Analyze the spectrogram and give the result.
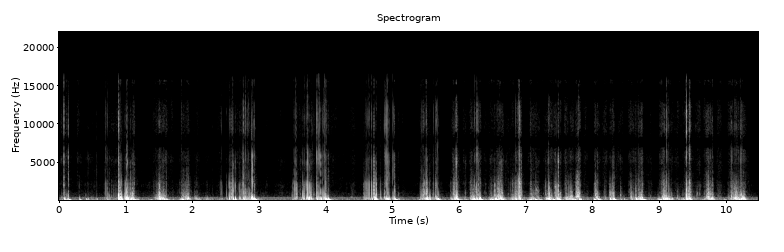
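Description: Fingers scratch and rub a soft padded cushion covered in dark woven fabric upholstery with a tan piping seam. A steady run of short, soft scratching and rubbing strokes comes in quick bursts with brief pauses, dull and mostly low with little brightness.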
